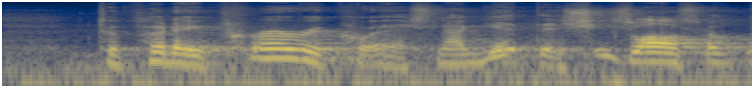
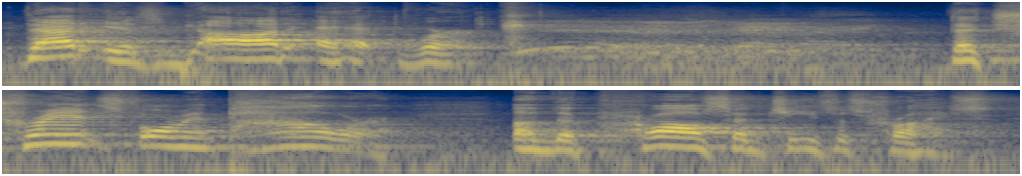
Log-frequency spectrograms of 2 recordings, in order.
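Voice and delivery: slow emphasis; slower than usual. Acted.

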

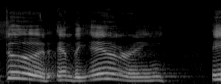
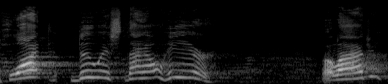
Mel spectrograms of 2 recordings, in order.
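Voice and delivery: a slow, lightly voiced God asking; 6 semitones higher, much slower than usual. God slowly asking Elijah why he hides. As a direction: draw it out slowly like the Lord calling.

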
